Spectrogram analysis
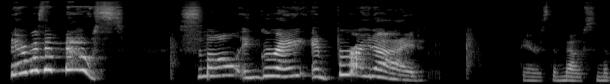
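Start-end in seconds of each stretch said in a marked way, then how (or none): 0.1-4.3 much higher, louder, slow astonished voice; big dramatic reveal. A narrator's reading. Teacher revealing the mouse again, astonished. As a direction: gasp it out like a shocking sight.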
